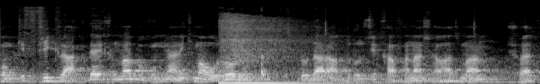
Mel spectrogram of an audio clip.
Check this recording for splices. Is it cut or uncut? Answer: cut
